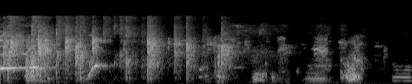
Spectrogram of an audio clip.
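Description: A group claps together in a dense, irregular burst of applause, loud, thinning out toward the end with a few brief vocal sounds mixed in.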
